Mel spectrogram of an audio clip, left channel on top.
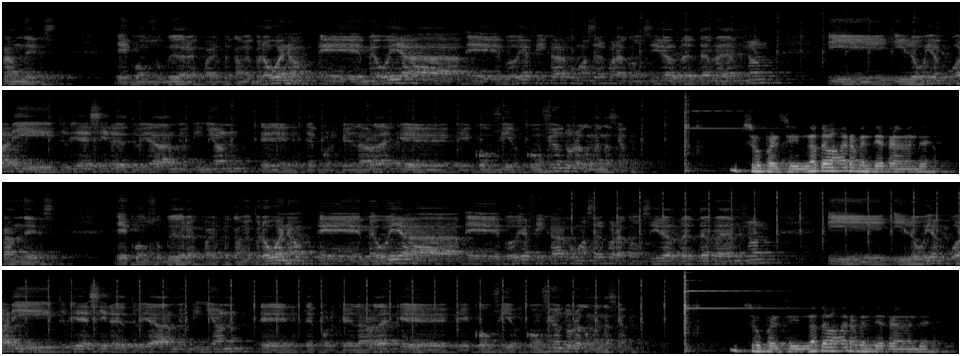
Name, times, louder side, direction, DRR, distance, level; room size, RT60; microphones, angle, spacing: voice 1, 0.0-15.9, right 1 dB, 30° right, 2 dB, 5.2 m, -41 dB
Clock, 5.7-17.7, right 11 dB, 65° right, 0.8 m, -42 dB
voice 2, 16.9-18.9, left 3 dB, 50° left, 9 dB, 0.7 m, -32 dB
22.0 x 21.5 x 2.4 m, 1.1 s
head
